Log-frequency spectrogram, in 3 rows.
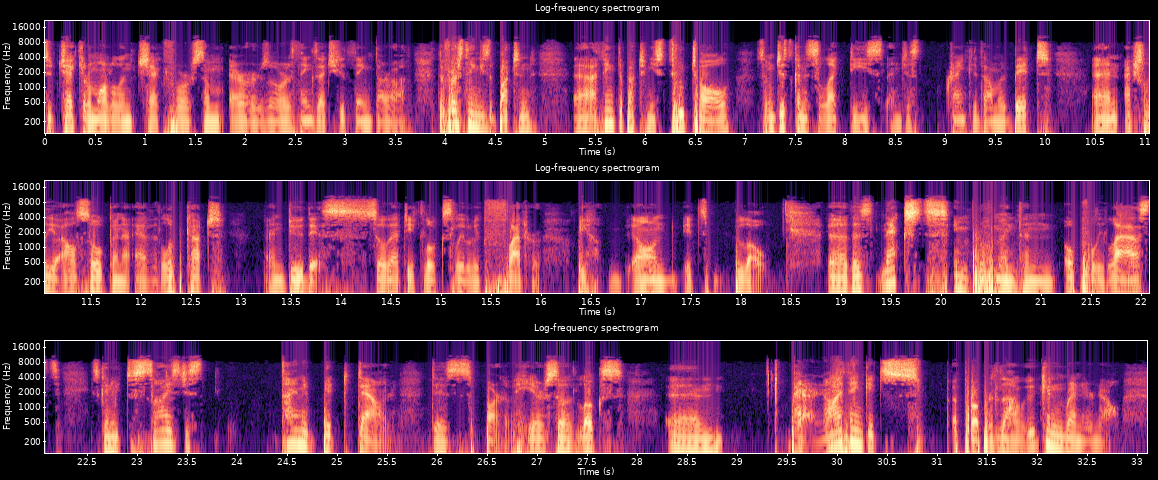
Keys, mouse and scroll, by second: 0.0-0.7 scroll down 1, 0.7 Tab, 2.0 z, 4.5 a, 5.6 c, 8.2 right click, 8.2 click, 9.8 a, 11.6 ctrl+r, 13.2 click, 13.9 Tab, 16.5-18.6 scroll down 5, 19.7 click, 19.7-20.5 scroll down 1, 21.4 right click, 22.4 z, 23.7 s, 25.3 click.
